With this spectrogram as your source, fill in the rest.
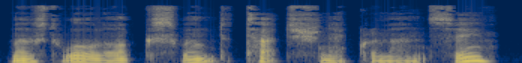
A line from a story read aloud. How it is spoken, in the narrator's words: he said quietly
